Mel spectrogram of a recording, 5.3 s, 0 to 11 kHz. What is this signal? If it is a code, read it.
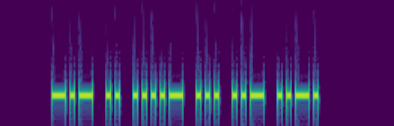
Morse code, heard as a keyed tone, about 20 wpm, 700 Hz. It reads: KI4SUF
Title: USA Call Signs - 6 Characters - Repeated 2x - 20wpm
